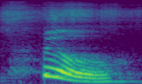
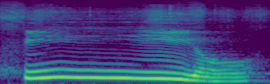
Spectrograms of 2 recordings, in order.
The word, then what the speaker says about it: feel: Because a lot of people say fill. Fill es llenar. Y aquí estamos diciendo feel, como si la I en realidad tuviese 2 sílabas, okay? Feel es mucho más nasal que fill.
